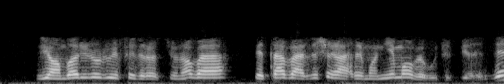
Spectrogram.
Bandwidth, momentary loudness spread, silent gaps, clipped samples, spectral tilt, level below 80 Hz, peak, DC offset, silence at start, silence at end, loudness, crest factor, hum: 4.9 kHz; 11 LU; none; under 0.1%; -6 dB/octave; -50 dBFS; -4 dBFS; under 0.1%; 0.4 s; 0 s; -19 LUFS; 16 dB; none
